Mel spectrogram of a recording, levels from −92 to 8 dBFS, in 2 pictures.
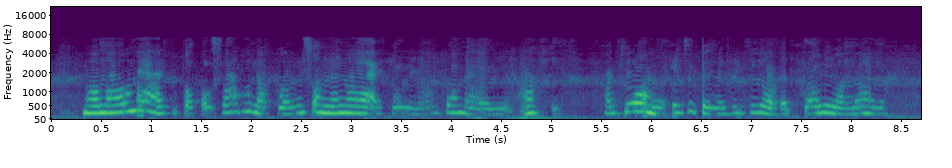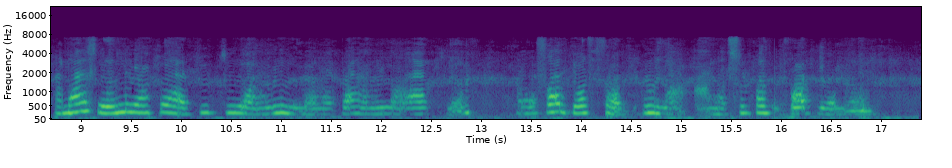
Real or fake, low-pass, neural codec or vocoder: fake; 7.2 kHz; codec, 24 kHz, 1.5 kbps, HILCodec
